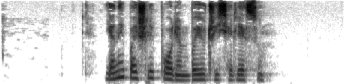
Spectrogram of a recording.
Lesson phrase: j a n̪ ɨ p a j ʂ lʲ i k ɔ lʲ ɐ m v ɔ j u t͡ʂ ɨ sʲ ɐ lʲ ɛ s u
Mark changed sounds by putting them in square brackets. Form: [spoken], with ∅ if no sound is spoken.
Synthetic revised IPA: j a n̪ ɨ p a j ʂ lʲ i [p] ɔ lʲ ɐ m [b] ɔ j u t͡ʂ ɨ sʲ ɐ lʲ ɛ s u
